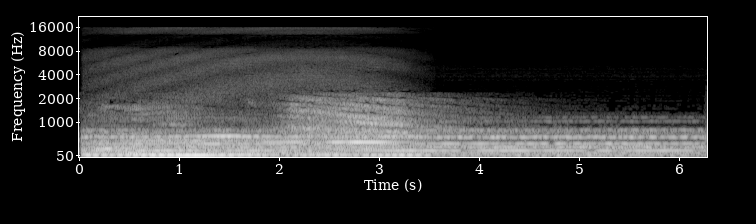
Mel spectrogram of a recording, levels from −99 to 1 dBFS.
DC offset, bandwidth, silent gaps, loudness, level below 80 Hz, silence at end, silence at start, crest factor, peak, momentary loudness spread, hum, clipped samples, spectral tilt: under 0.1%; 7 kHz; none; -20 LUFS; -22 dBFS; 0 s; 0 s; 14 dB; -4 dBFS; 10 LU; none; under 0.1%; -10 dB/octave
